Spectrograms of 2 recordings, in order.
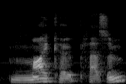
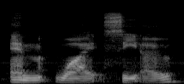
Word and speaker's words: mycoplasma: had a condition called mycoplasm i'll spell that for you m-y-c-o-p-l-a-s-m-a that's microplasma sorry it is mycoplasma not mycoplasm and basically what happened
